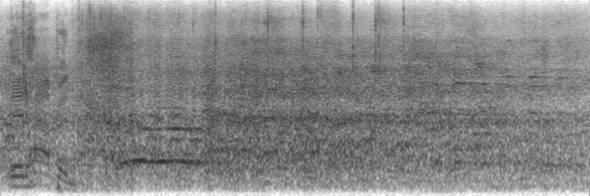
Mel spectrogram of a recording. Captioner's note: laughter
